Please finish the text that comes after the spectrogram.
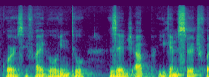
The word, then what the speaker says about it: Zedge: ringtone so if i say just once with zedge it will open up zedge i give the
